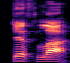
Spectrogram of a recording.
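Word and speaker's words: Deathlok: Deathstroke. Deathlock. I keep saying stroke.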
